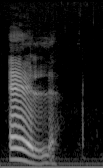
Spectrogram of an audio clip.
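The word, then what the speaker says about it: él: For he, el, but el. Bit more emphasis on the el.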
